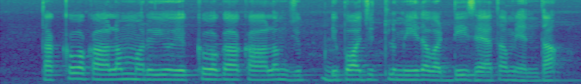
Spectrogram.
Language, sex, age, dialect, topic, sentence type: Telugu, male, 18-24, Southern, banking, question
